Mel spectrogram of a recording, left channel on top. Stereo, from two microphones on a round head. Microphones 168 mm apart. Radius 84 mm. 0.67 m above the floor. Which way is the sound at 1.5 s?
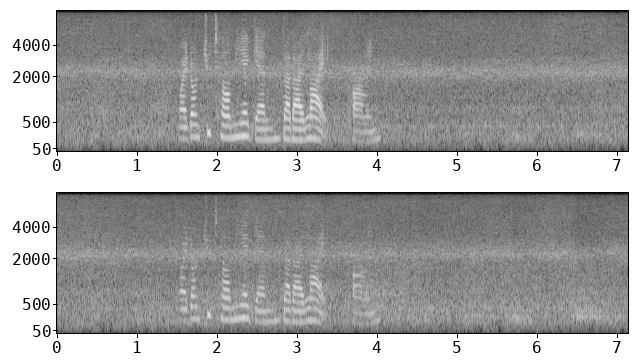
40° left (ahead or behind).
